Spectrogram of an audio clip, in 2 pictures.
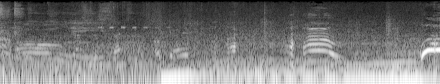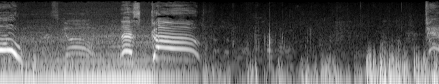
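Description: People calling and whooping in rising-and-falling voices over a steady low rumble inside a car. The rumble comes in about two seconds in and drops away near the end, leaving it much quieter.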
